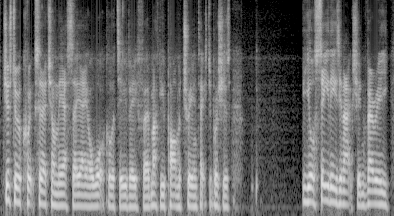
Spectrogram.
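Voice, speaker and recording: Man, watercolour tutor, friendly chat, hoarse rusty voice. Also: mid-range voice, normal speed. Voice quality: rusty, slightly raspy. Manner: chatty, friendly, calls viewers folks. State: hoarse from hay fever. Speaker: watercolour painting teacher. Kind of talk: casual painting tutorial.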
